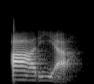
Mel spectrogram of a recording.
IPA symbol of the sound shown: a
